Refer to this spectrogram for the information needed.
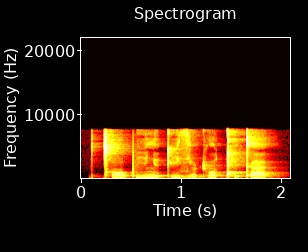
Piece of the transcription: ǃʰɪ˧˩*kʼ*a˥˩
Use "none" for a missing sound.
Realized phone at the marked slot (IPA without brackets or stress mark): kʼ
